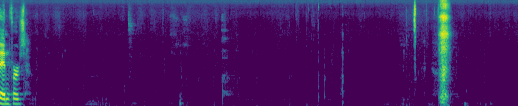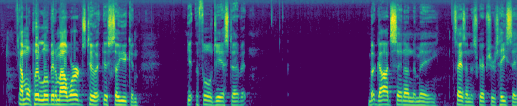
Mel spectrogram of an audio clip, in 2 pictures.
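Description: A middle-aged man speaks with feeling into a microphone, pausing often.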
